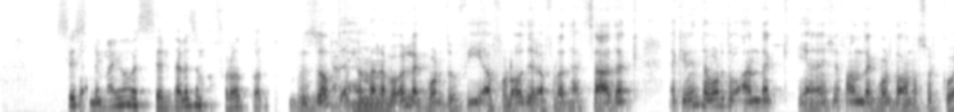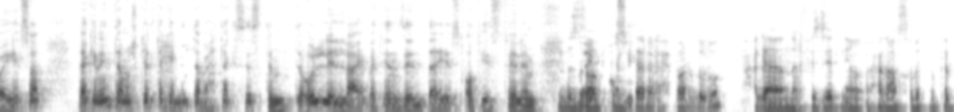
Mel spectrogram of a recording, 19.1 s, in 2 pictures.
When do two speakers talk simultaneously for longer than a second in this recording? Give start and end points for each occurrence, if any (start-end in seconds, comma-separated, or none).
none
